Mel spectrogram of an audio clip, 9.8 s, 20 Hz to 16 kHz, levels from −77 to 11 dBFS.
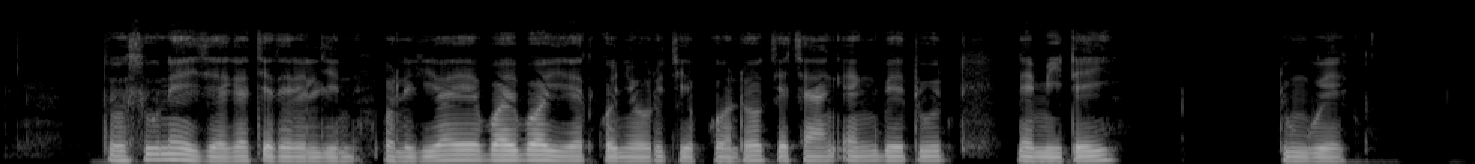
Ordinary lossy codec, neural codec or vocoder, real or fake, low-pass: none; none; real; 9.9 kHz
